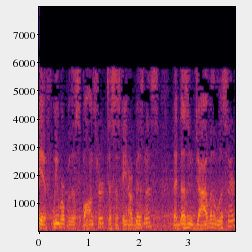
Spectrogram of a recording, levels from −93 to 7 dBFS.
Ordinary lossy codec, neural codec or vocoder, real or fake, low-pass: MP3, 24 kbps; vocoder, 24 kHz, 100 mel bands, Vocos; fake; 7.2 kHz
